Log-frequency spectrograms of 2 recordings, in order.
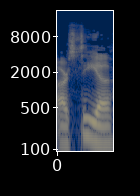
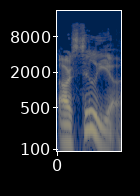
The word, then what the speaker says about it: Arcilla: from the Philippines, and my last name is not Arcia like I've been pronouncing it all this time. So, pie in my face, and it's Arcilia.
